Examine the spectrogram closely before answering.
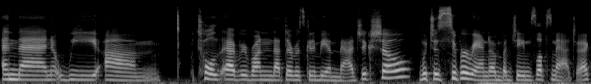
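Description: Fairly quick speech in an American accent, ordinary pitch variation, very clean recording with a silent background. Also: woman, medium pitch for a woman. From Minnesota, US. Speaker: marketing consultant, athlete's wife. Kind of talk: casual interview chat. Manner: talkative; animated.

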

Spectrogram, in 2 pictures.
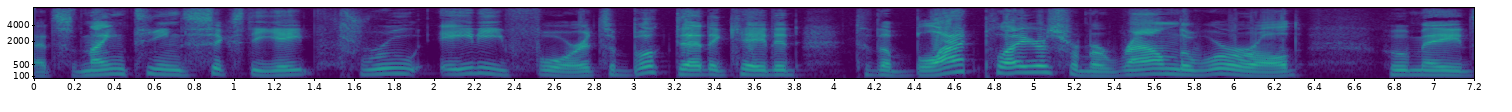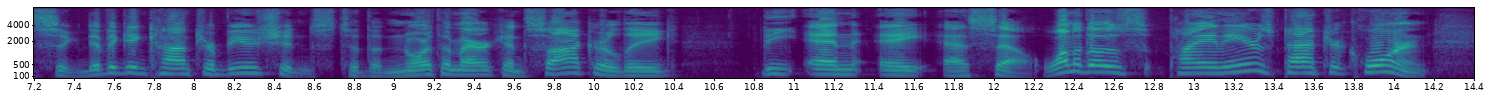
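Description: A normal speaking voice with lively intonation moves at a fairly slow pace. The recording is very clean, with a silent background and a dry, close sound with no echo. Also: man. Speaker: radio host. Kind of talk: radio show hosting and interview.

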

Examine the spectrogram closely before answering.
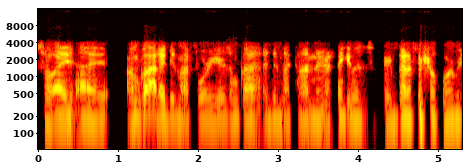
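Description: Low-pitched and at a fairly quick pace, a man speaks with fairly even intonation in a dry, close sound with no echo.

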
